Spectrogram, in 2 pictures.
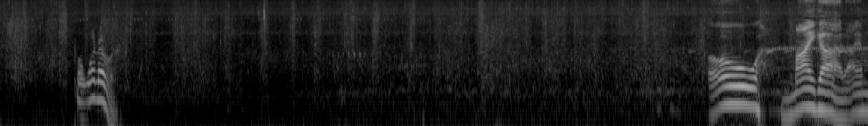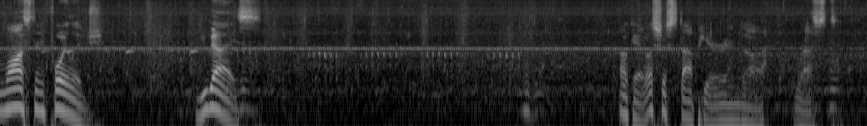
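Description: A small creature gives repeated shrill squawking calls.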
